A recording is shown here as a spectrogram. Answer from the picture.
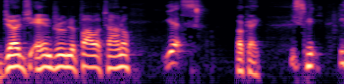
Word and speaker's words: Napolitano: It's not Napolitano. That's not Italian. It's Napolitano. Napolitano from Naples.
